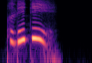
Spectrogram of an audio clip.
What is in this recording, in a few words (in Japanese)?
プリティー, kawaii voice; ASMR; 色々なワンショット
